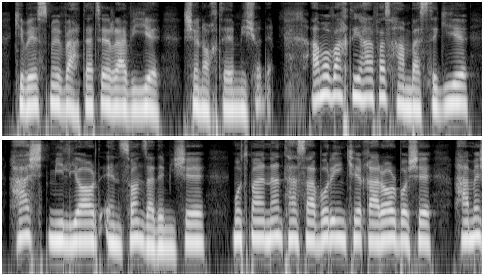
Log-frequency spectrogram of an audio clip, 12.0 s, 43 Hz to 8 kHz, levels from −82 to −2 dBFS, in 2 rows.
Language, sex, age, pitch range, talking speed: Persian, male, 30-49, 140-165 Hz, 120 wpm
